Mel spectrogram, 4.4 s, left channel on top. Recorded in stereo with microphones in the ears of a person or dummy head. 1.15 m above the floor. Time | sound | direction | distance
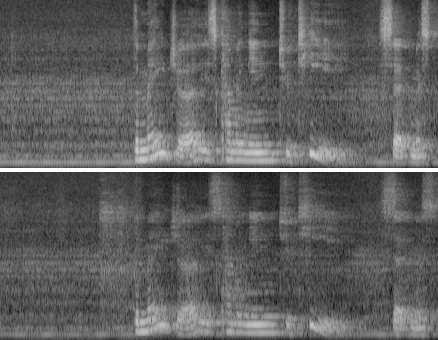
1.3 | a man speaking | 75° left (ahead or behind) | 1.6 m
